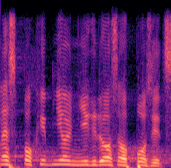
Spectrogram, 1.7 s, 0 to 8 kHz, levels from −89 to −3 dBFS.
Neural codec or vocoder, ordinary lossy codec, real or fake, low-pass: none; Opus, 64 kbps; real; 7.2 kHz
